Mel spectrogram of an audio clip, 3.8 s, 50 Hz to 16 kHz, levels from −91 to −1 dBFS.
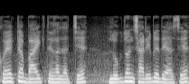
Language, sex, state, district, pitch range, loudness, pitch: Bengali, male, Assam, Hailakandi, 145-165 Hz, -12 LUFS, 155 Hz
